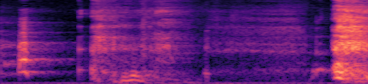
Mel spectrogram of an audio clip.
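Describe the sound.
A person coughs a few times in short, harsh bursts separated by brief pauses, the last one loudest.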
